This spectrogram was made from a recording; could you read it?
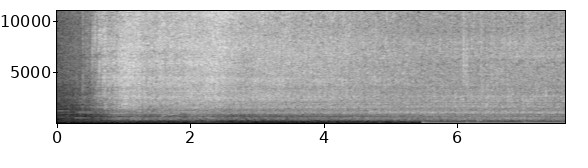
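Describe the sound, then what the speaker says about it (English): Chardonnay poured into hot risotto rice for a creamy mushroom risotto, bursting into a loud, steady sizzle that swells within a second and holds, with a low hum entering late. "we're gonna take some Chardonnay and we're gonna drop that in"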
